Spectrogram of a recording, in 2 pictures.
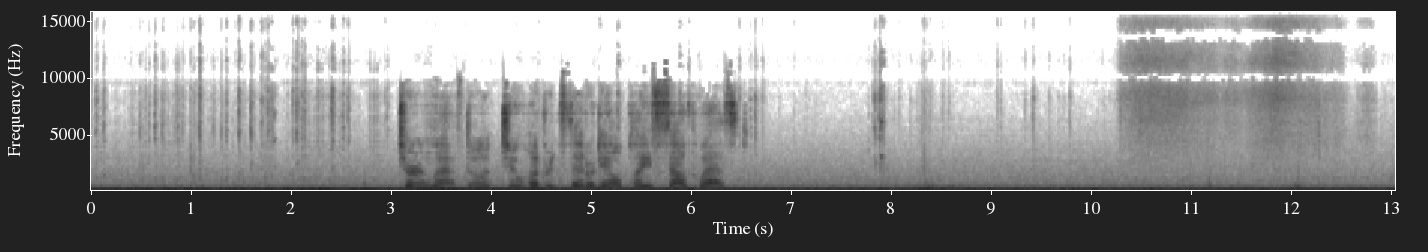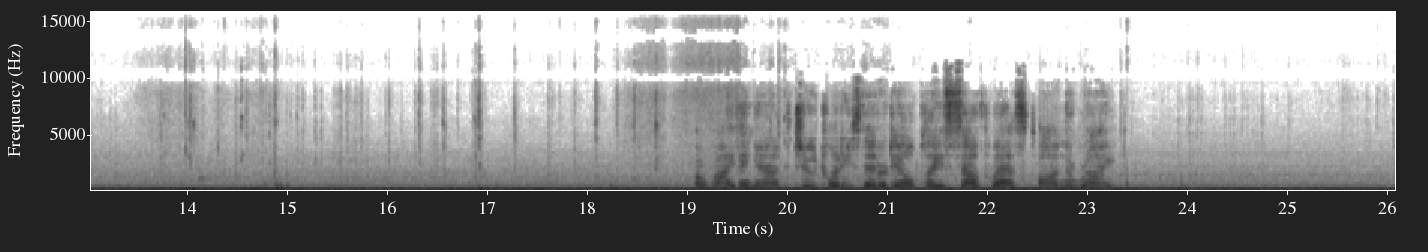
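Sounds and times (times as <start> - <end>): car driving on snowy road: 0.0 - 26.0
brief hiss: 10.3 - 12.8.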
